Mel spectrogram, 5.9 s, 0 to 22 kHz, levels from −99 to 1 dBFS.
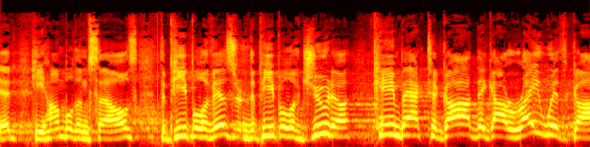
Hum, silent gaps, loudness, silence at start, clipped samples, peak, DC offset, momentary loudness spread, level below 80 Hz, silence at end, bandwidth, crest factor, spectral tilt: none; none; -16 LUFS; 0 s; under 0.1%; 0 dBFS; under 0.1%; 4 LU; -60 dBFS; 0 s; 16.5 kHz; 16 dB; -3.5 dB/octave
